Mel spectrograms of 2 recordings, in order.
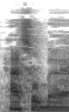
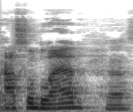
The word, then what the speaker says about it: Hasselblad: you say it how hasselbach hasselblad yeah is there an l in there there's an l in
